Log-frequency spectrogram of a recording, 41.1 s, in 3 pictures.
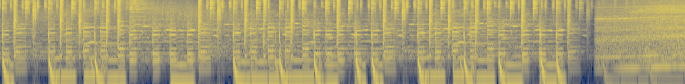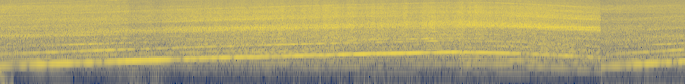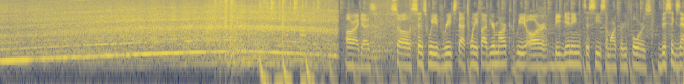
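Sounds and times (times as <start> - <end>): car engine revving on dyno: 11.9 - 35.7.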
